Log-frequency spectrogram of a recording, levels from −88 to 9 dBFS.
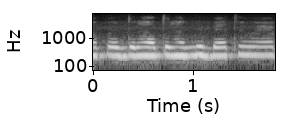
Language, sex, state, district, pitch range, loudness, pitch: Hindi, female, Tripura, West Tripura, 240-250 Hz, -12 LUFS, 240 Hz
